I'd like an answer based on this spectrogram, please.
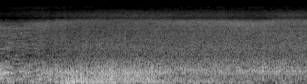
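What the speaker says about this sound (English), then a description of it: "Surf has definitely increased," Heavy ocean surf breaking on a Volusia County beach in Florida gives a loud, continuous roar of crashing waves and wash, with steady wind noise and no voices.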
